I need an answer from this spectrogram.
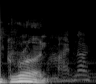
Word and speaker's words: Grunt: My name is Grunt. rhymes with grug.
